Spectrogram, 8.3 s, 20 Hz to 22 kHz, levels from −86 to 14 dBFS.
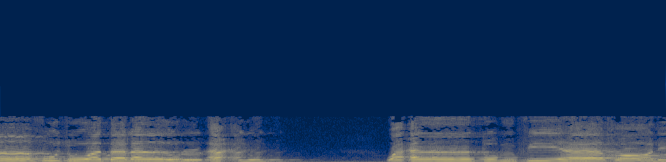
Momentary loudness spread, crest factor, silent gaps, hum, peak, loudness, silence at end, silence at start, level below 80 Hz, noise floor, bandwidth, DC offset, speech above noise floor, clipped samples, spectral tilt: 9 LU; 16 dB; none; none; -4 dBFS; -19 LUFS; 0 s; 0 s; -54 dBFS; -52 dBFS; 6.6 kHz; under 0.1%; 33 dB; under 0.1%; -6.5 dB/octave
